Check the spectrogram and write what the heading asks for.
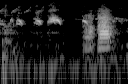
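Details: Crested myna kept as a pet and being tamed: a few quick high chirps, a short pause, then a loud, rasping, broadband squawk that ends the phrase.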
